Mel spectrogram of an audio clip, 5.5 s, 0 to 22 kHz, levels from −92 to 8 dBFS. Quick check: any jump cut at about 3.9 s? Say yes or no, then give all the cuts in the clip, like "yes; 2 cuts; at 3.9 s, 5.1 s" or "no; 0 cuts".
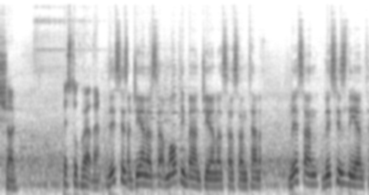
yes; 2 cuts; at 1.7 s, 3.9 s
